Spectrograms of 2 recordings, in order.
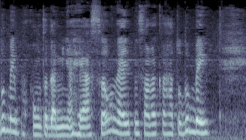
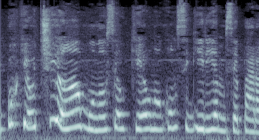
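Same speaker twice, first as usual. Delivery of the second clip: retold pleading; 5 semitones higher than usual. Husband justifying himself to his wife, retold pleading.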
